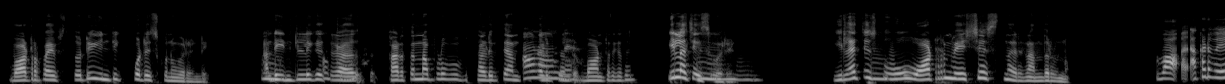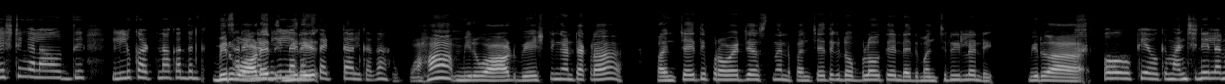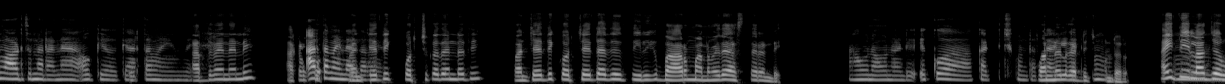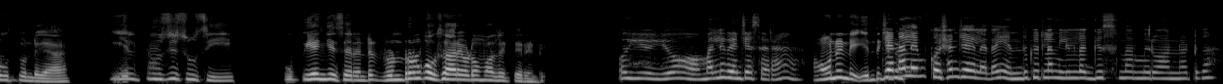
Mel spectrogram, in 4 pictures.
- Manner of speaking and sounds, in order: in English: "వాటర్ పైప్స్"; tapping; other background noise; in English: "వాటర్‌ని వేస్ట్"; in English: "వే‌స్టింగ్"; in English: "ప్రొవైడ్"; in English: "క్వెషన్"
- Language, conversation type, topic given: Telugu, podcast, ఇంట్లో నీటిని ఆదా చేయడానికి మనం చేయగల పనులు ఏమేమి?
